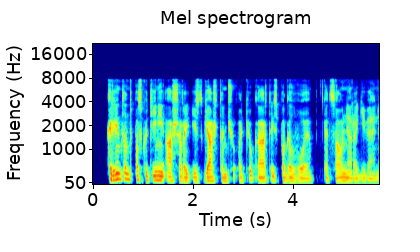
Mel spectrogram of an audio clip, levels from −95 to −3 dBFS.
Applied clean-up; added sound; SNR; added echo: none; none; none; none.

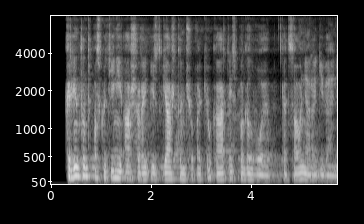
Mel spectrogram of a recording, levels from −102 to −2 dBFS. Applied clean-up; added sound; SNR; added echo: none; none; none; reverberation time 1.2 s.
